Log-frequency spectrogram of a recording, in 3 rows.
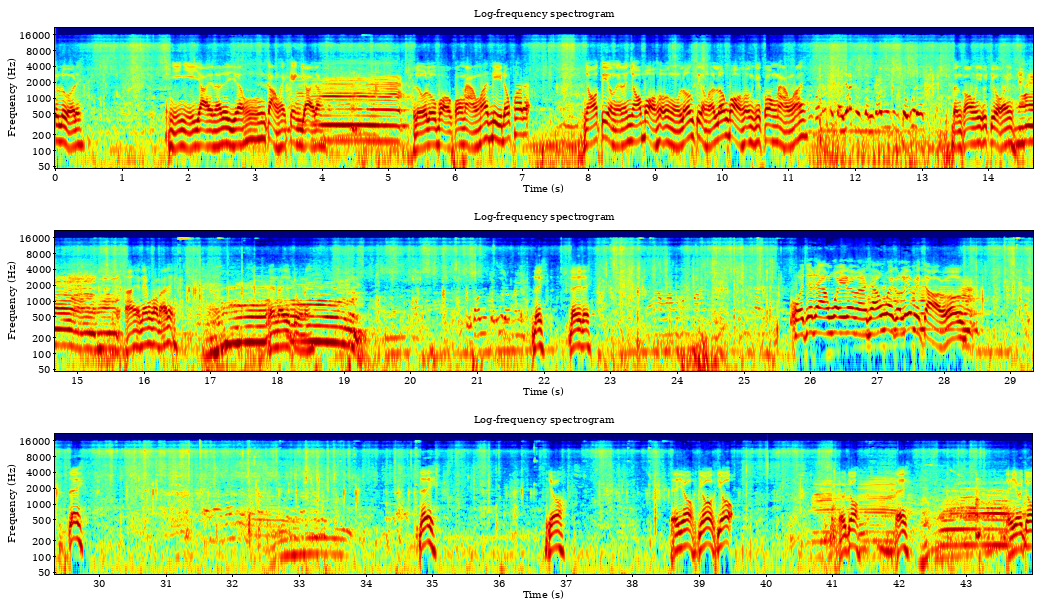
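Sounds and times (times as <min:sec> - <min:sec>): calf mooing: 0:02.9 - 0:05.5, 0:14.2 - 0:15.8, 0:16.9 - 0:20.1, 0:26.6 - 0:28.8, 0:40.6 - 0:44.0.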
